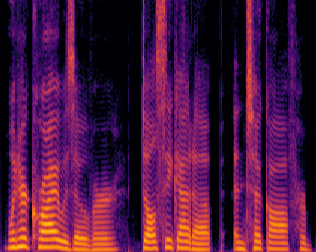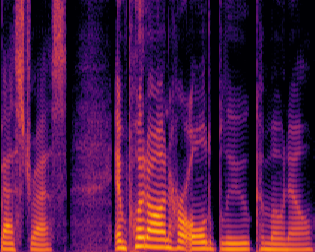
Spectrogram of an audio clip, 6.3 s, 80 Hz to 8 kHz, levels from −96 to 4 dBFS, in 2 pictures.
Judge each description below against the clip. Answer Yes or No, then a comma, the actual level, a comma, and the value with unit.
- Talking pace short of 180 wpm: No, average, 200 wpm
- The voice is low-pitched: No, high, 195 Hz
